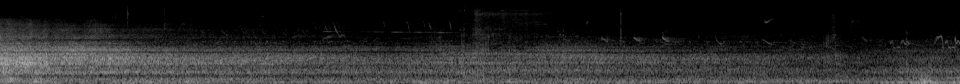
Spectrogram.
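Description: Noise of a passing train fading away over the first few seconds, leaving a low steady rumble with small bird chirps; the low rumble swells again near the end.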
